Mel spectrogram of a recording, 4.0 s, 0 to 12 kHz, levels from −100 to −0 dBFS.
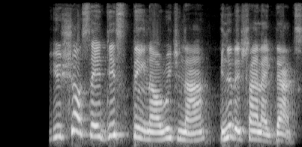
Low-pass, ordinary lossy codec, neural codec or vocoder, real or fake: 10.8 kHz; none; none; real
